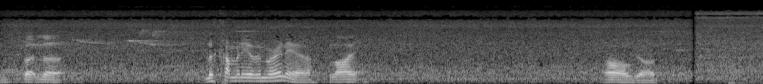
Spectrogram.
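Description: A young man talks calmly close to the microphone.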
